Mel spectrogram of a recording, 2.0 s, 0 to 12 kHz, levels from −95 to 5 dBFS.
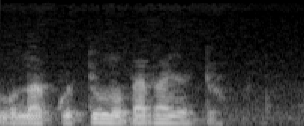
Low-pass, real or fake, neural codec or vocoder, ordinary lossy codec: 10.8 kHz; real; none; Opus, 64 kbps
